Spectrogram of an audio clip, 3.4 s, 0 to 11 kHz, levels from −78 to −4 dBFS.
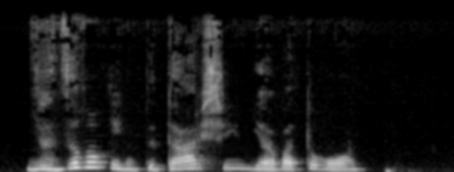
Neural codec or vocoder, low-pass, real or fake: codec, 24 kHz, 0.9 kbps, WavTokenizer, medium speech release version 1; 9.9 kHz; fake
